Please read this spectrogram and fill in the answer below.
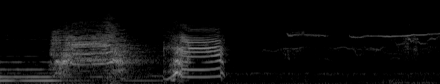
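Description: Two short animal calls, the second a louder, clearly pitched yelp about two seconds in, followed by a faint high steady tone.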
